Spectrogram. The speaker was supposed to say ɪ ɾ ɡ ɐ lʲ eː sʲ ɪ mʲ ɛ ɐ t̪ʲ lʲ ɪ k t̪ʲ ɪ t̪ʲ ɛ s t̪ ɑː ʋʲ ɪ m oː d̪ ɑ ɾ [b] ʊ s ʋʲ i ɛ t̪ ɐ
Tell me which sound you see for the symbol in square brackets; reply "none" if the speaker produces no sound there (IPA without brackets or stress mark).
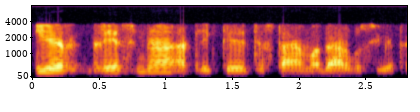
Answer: b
